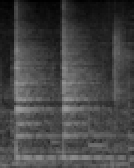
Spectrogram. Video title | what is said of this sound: THE RYANS : Review Pot Terakota Berkualitas Tinggi Karya Lokal & Cara Mengetahui Pot Yang Bagus | ini menandakan bahwa potera kotanya tidak ada retak dan ketebalannya serta finishing-nya baik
